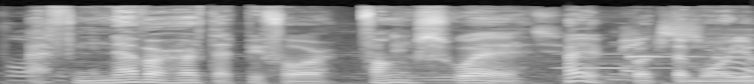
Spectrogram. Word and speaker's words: feng shui: It is pronounced feng shui. I've never heard that before. Feng shui.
